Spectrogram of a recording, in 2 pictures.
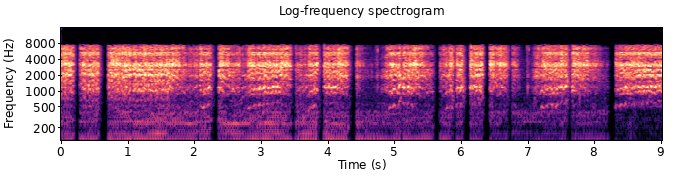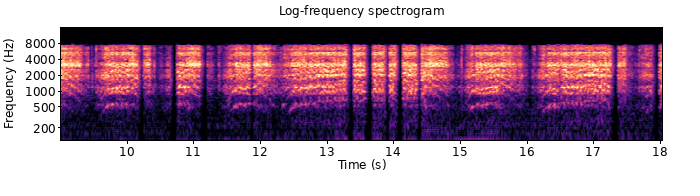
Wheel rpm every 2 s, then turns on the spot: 120, 70, 80, 70, 70, 90, 130, 90, 70.
none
